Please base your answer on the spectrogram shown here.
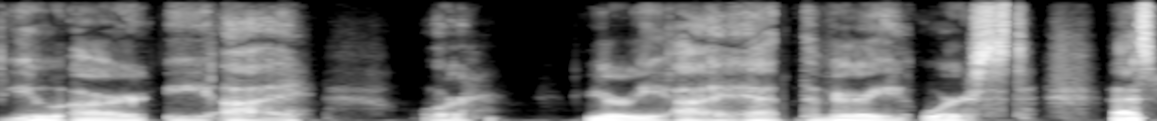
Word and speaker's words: UREI: if i'm wrong i believed that it's not pronounced your a or yuri or uri but it is pronounced u-r-e-i or yuri i at the very worst that's because it stands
